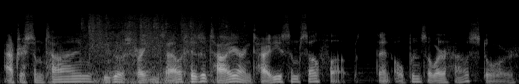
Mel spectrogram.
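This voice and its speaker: A man streaming a game, reacting and reading the story text aloud in an expressive way. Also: fairly low pitch, a little fast, background noise. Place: indoors, live stream with game music behind.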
